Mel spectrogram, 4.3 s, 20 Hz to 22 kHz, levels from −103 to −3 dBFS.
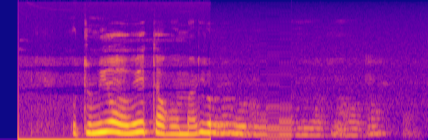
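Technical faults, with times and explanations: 2.1 s to end: switch to a distant microphone. From 2.1 s the sound turns roomy and hollow, loses bass, drops about 10 dB in level, and carries room noise only about 30 dB below the speech. The likely cause is that the close microphone's feed was lost and a farther pickup took over. The waveform shows a sudden step down in amplitude with a higher noise floor between phrases. On the spectrogram, low-frequency energy thins and reverberant tails smear each syllable.
2.61 to 2.91 s: robotic sound from repeated short buffers. Throughout this 0.3 s stretch the sound becomes a rigid metallic buzz at 66.8 Hz that only loosely tracks the speech. The likely cause is fresh audio arriving too late, so the last chunk of about 15 ms is repeated in place of the missing material, which fits a 15 ms buffer. The waveform shows one identical cycle repeating every 15 ms. 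The spectrogram shows flat, evenly spaced harmonic lines at multiples of 66.8 Hz.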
